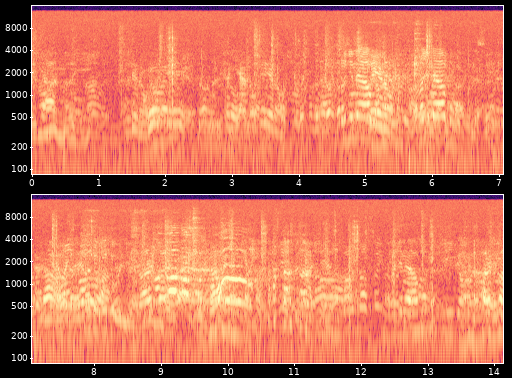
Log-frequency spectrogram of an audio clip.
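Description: Several men talk outdoors, close by.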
